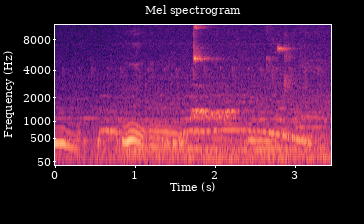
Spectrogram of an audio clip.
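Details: Kept puter pelung Barbary dove from Indonesia, heard at a distance: a brief low coo, a wavering note, then a long, gently falling drawn-out coo. Other birds chirp faintly in the background.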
